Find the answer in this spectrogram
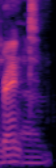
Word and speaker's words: Brent: No, but we meet Brett. He's excited. Brent. Brent. Did I say it like, You keep saying Brett. It's Brent.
